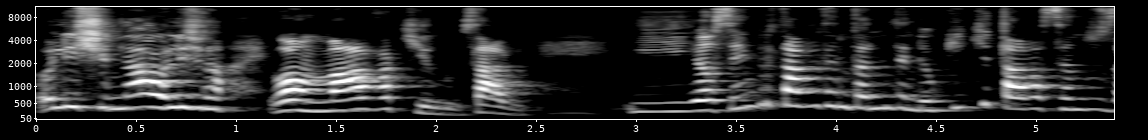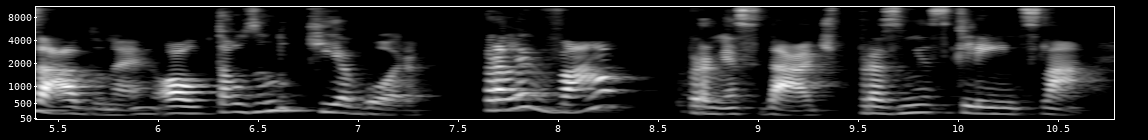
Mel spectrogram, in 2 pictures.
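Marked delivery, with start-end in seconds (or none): 0.0-0.9 high, loud shouted street-vendor hawking cry. Speaker recalls vendors shouting at the Brás market: imitating vendors shouting. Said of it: "aqueles chineses gritando lá".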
